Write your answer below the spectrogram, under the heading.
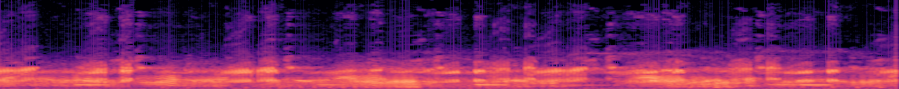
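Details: Frog chorus of overlapping croaks, bursts of clustered calls alternating with brief lulls, short tonal notes repeated among the rasping din.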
